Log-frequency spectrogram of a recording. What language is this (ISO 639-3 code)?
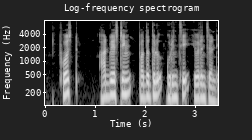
tel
